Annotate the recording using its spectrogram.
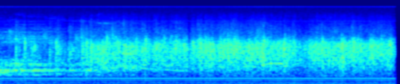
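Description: Theatre audience applauding as the choir's song ends. The clapping swells about a second in and cuts off suddenly just before the end.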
